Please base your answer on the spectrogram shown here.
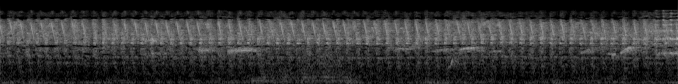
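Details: Hill prinia's ngebren speed rapat song, a masteran recording for training other birds: nearly seven seconds of unbroken, very rapid, high-pitched rattling trill, with a few soft lower slurred whistles woven in.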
